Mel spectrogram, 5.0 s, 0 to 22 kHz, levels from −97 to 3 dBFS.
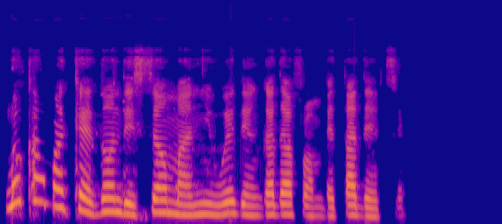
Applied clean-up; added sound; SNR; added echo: neural mask model DeepFilterNet 3.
